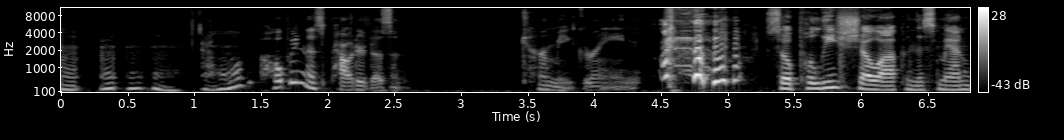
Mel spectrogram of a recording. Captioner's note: laughs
